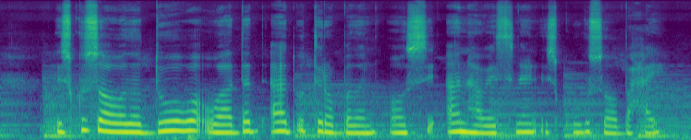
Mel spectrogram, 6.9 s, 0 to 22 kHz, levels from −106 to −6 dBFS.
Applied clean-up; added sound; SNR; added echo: none; Piano; 18 dB; none.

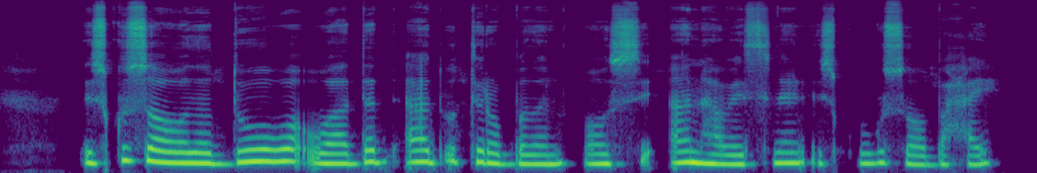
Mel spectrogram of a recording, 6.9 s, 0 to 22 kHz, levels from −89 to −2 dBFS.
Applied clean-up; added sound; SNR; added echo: neural mask model Resemble Enhance denoiser.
